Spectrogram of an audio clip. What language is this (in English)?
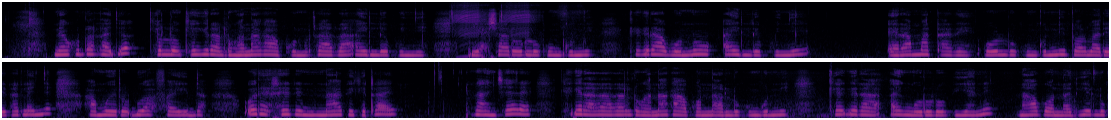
Masai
